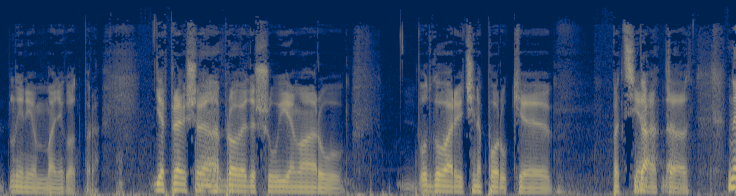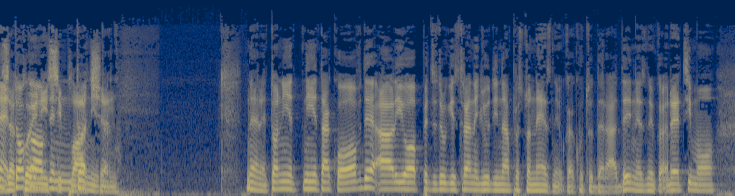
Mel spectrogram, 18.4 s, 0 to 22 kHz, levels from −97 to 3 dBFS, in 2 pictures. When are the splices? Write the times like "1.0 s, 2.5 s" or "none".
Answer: none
